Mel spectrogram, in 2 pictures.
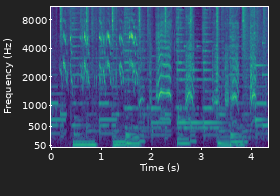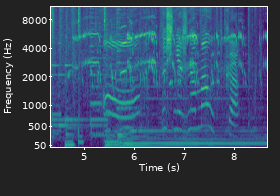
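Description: Playful cartoon soundtrack music with short, bouncy bass notes, overlaid by squeaky, warbling cartoon vocalisations with no words. About five and a half seconds in, the bass settles into one long held note under the squeaks.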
